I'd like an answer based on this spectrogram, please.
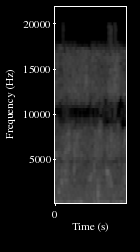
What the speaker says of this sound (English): I will rinse him off. So taking care to just get all of this out of his fur.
